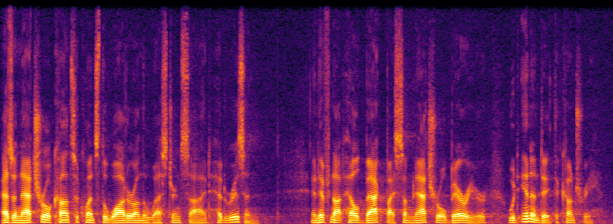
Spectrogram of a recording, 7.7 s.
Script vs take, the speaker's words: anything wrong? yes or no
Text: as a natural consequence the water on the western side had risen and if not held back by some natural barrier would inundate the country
no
